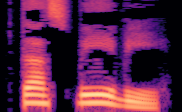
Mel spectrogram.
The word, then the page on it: das Baby: German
